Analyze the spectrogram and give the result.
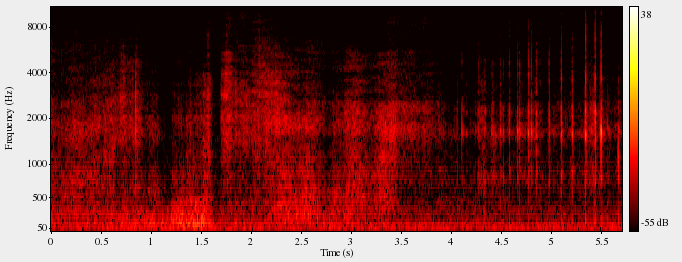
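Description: Fingernails scratch and scrape across the radial slots of a round, hollow, empty green plastic colander held in the hand. A steady, dry scraping rustle sweeps back and forth, then breaks into a quick run of sharp, bright clicks as the nails catch on the slots toward the end.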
